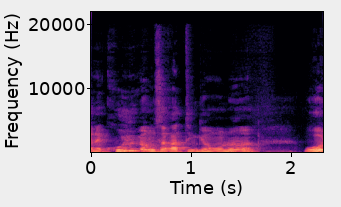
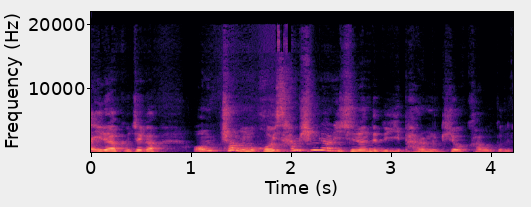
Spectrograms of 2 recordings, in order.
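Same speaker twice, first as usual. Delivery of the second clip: ordinary delivery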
